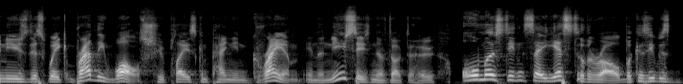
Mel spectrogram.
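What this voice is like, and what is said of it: Usual voice. Nothing is said of it.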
